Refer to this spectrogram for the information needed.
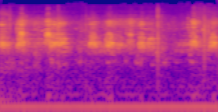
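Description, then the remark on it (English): A flock of ducks and other waterfowl quacking repeatedly in short, nasal bursts, several birds calling over one another, with a steady low hum underneath and no talking, played from the record Dawn in a Duck Blind. “all of the waterfowl that we are hearing right now.”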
